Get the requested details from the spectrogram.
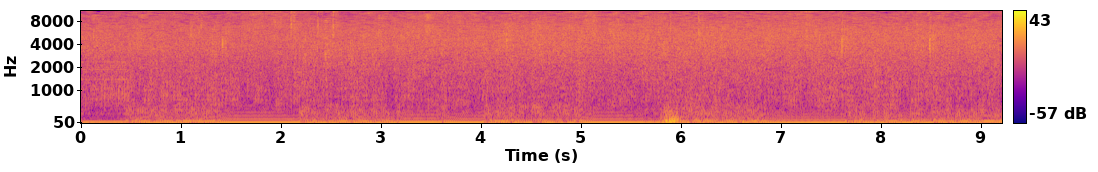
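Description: Heavy rain pours down steadily and loudly, with deep rolling thunder rumbling underneath throughout; a brief louder crack comes near the end, and no one speaks.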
